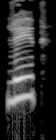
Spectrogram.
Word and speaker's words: løbe: It's an infinitive marker linking the following verb lube to the particle lube means to run or to run out pronounced loop l o b with a longer o sound.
